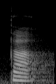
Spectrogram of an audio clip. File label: "Fish", Naasioi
